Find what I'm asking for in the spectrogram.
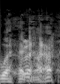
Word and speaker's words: Wagner: We've been pronouncing it Wagner. I'm like, no, it is Wagner. Just taking the mickey.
